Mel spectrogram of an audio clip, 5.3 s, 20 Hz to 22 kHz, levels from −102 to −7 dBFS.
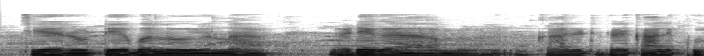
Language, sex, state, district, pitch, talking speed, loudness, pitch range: Kannada, male, Karnataka, Raichur, 115 Hz, 55 wpm, -14 LUFS, 110-115 Hz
